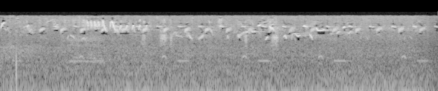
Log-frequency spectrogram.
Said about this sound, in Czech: Možná jsme mohli v ukázce zaslechnout i zpěv skorce vodního. Není to ale vůbec jisté, skorec nespívá nijak výrazně a navíc není v Česku zrovna nejrozšířenějším druhem.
